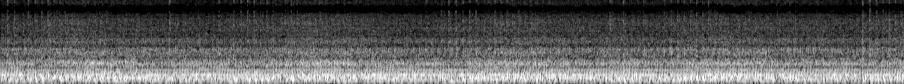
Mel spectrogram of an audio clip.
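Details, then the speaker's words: Honda or Mountfield petrol lawn mower being run out of fuel before winter storage: steady, even drone at constant speed, no misses or knocks; healthy, normal running. "They both sound absolutely amazing. I love both of these machines."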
